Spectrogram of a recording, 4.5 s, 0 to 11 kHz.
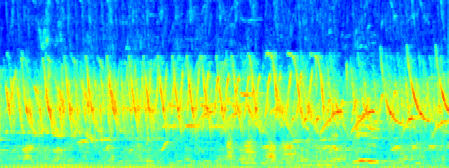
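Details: A contest canary in Pringsewu, 22 September 2019, sings a steady stream of quick zigzag trill notes. Other birds in the chorus overlap, with soft crowd chatter below.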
